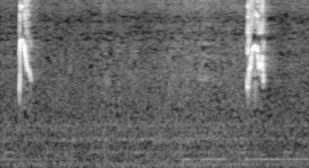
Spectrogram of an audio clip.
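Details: Lovebird heard in a recording meant to make rival birds answer at once, gacor, ngetik, ngekek style: two brief, bright, downward chirps about two seconds apart, with a faint steady low hum between them.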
